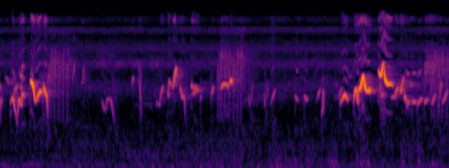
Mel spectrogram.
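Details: Mountain red-whiskered bulbul, a wild-caught bird kept caged for one month and taken out to trap by fighting, sings short warbled whistled phrases, bursts of quick rising and falling notes with brief pauses between them.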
